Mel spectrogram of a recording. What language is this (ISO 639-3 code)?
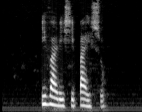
dru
